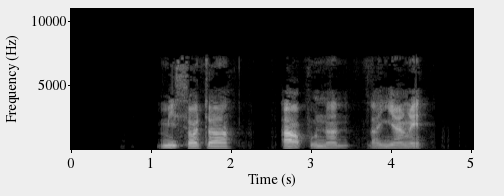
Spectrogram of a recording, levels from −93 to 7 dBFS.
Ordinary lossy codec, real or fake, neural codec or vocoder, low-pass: MP3, 64 kbps; real; none; 7.2 kHz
